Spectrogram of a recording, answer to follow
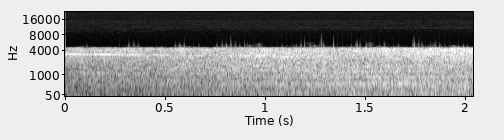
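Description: A rising whoosh of noise that swells steadily louder: a riser sound effect opening the channel's intro jingle, building up to the beat.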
